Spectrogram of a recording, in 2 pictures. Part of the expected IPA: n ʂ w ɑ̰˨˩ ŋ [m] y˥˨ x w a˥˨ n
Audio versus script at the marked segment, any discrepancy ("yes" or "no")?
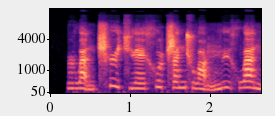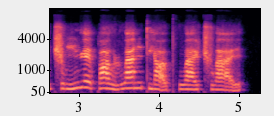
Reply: no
